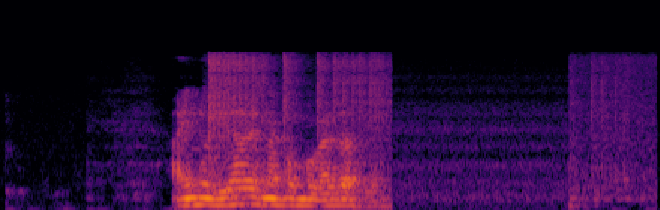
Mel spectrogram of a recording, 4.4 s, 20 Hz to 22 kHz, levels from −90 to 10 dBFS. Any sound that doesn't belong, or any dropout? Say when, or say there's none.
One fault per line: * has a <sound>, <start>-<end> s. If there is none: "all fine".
all fine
